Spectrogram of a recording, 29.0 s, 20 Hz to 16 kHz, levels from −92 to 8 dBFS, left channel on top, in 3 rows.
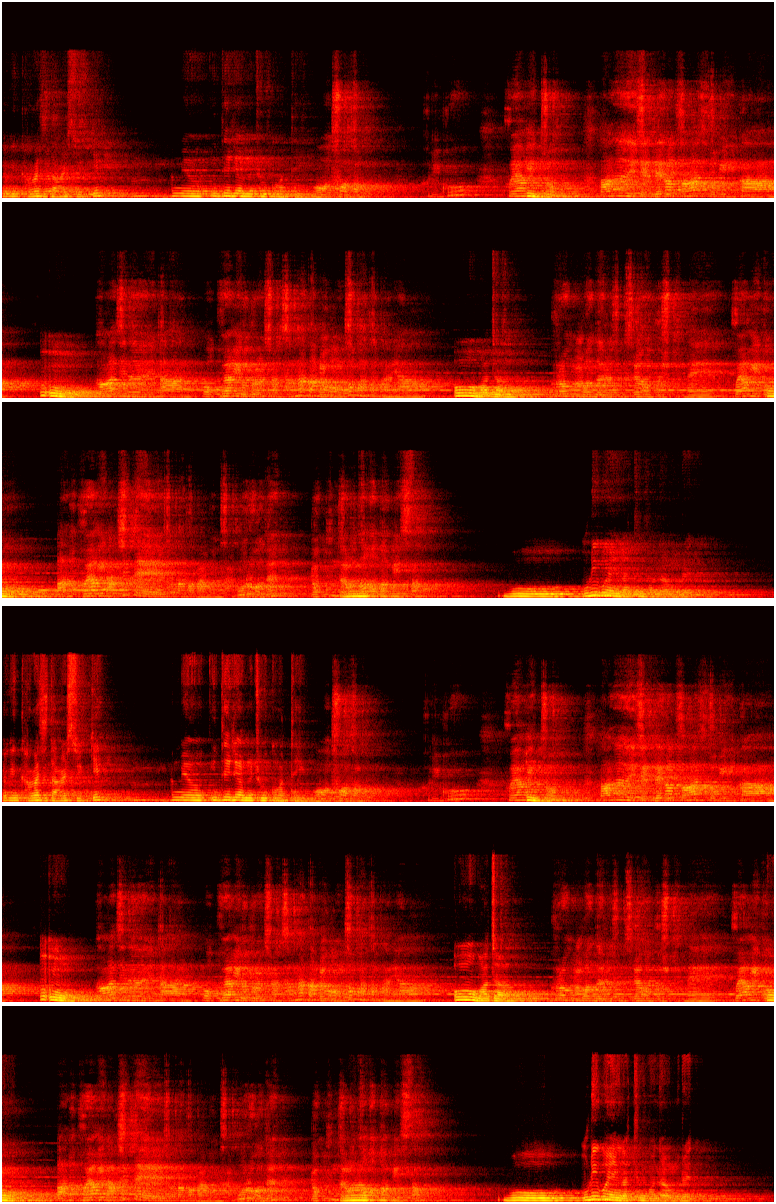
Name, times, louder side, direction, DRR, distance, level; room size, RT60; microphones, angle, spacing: voice 1, 0.0-1.3 2.1-3.8 6.5-6.8 10.1-10.6 15.3-16.1 19.2-19.6 23.5-23.9 25.6-28.0, right 1 dB, 70° right, 3 dB, 2.4 m, -25 dB
voice 2, 1.2-2.1 3.9-4.6 5.3-6.9 7.3-9.7 10.8-15.0 16.5-19.6 20.0-22.7 23.2-24.6, equal, 5° left, -5 dB, 3.2 m, -33 dB
sound 1, 11.6-20.9, left 2 dB, 15° right, 5.3 m, -43 dB
26.5 x 25.5 x 8.6 m, 2.7 s
head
